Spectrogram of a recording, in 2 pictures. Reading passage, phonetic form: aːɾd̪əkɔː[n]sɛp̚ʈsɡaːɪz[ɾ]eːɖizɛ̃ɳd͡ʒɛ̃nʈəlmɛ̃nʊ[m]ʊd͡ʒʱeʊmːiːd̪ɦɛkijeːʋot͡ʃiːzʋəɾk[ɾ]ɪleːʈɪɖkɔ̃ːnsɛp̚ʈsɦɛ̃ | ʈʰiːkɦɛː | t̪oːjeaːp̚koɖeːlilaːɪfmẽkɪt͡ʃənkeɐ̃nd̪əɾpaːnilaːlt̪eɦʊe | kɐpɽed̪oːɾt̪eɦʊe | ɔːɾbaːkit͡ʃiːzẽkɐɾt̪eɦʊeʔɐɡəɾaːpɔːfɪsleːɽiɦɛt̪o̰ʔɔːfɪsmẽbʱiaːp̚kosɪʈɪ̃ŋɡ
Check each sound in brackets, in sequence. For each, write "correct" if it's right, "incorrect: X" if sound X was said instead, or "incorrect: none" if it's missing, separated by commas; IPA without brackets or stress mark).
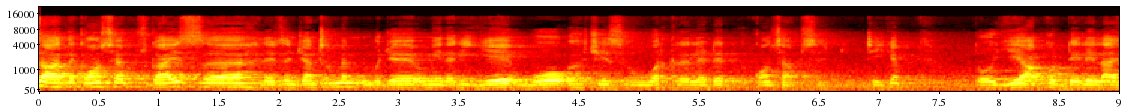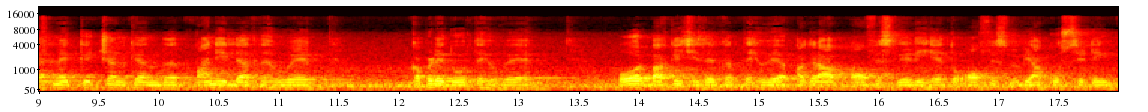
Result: correct, incorrect: l, correct, correct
